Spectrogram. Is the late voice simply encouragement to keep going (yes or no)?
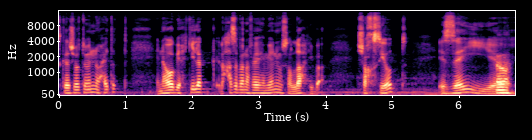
yes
